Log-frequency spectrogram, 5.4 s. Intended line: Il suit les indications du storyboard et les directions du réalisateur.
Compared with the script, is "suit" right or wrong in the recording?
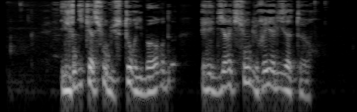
wrong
